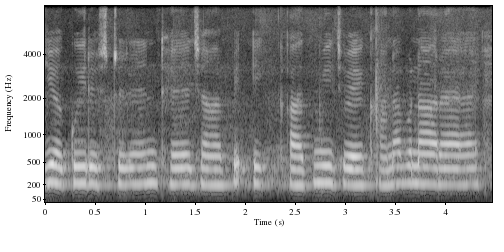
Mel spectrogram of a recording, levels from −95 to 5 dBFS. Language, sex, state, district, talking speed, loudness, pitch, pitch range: Hindi, female, Uttar Pradesh, Shamli, 190 wpm, -18 LUFS, 210 Hz, 200-220 Hz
